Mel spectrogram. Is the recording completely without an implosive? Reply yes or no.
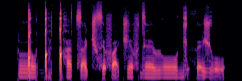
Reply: yes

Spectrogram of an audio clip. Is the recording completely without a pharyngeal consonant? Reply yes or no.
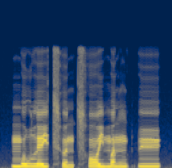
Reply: yes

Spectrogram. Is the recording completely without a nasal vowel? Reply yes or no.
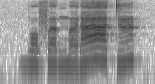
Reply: no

